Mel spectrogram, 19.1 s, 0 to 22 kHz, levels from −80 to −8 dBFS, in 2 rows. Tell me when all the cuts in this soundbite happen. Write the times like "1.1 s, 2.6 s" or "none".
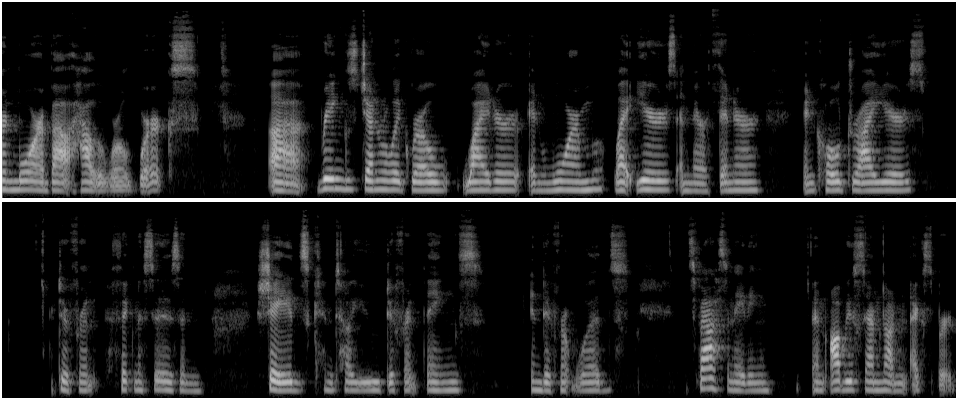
2.5 s, 10.6 s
